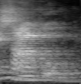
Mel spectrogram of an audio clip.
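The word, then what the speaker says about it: Tsangpo: वहां पे इसका नाम होता है भाई सांगको। क्या नाम होता है? सांगो। टी यहां पे साइलेंट होता है। हम इसे सांगो पढ़ते हैं।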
